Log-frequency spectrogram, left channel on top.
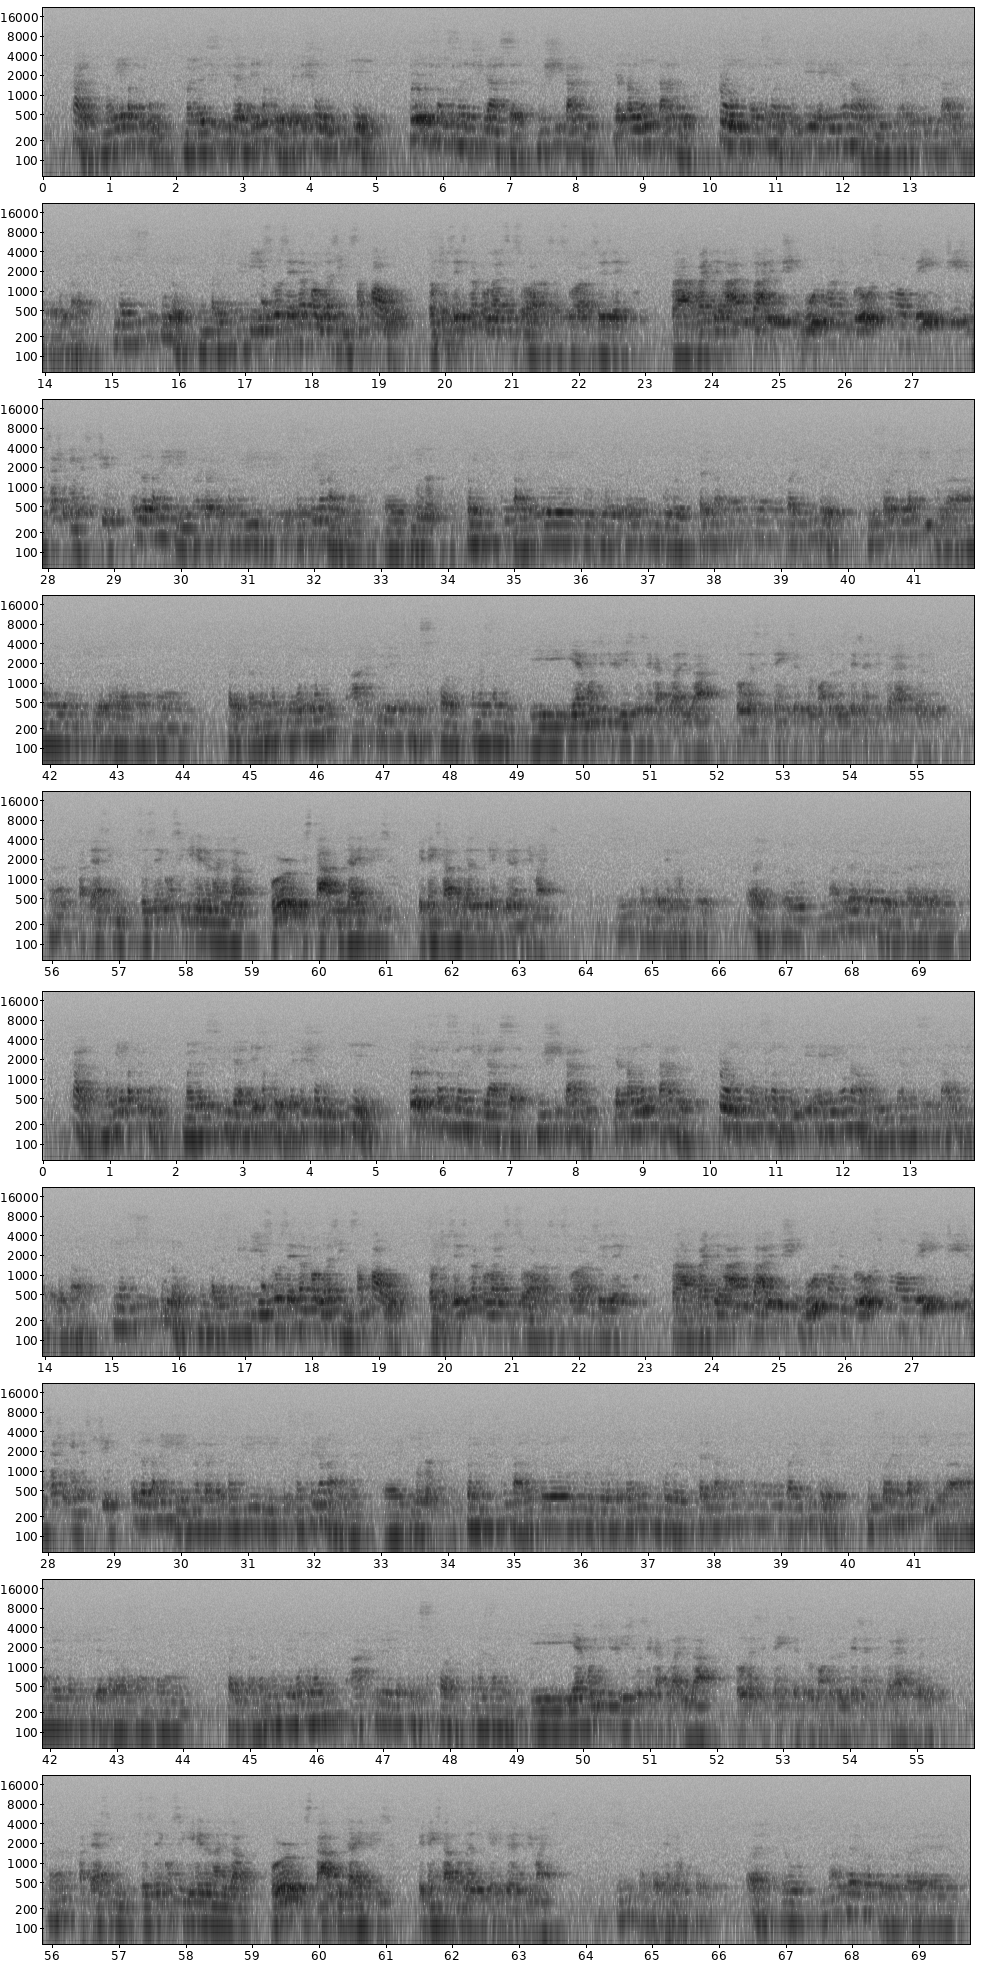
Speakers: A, on the right (about 45°); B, on the left (about 30°).
A: Cara, não ia bater público. Mas aí se fizer a mesma coisa, vai ter show da NBA todo final de semana de graça em Chicago, ia estar lotado todo final de semana, porque é regional. Existem as necessidades de cada local que não se estruturam num país continental
B: E isso você
A: com tanta
B: ainda
A: facilidade.
B: falou assim, em São Paulo.
A: Sim.
B: Só que se você extrapolar essa sua, essa sua, seu exemplo, pra, vai ter lá no Vale do Xingu, no Mato Grosso, numa aldeia indígena. Você acha que alguém vai assistir?
A: Exatamente, entra naquela questão de, de questões regionais, né? É, que
B: Exatamente.
A: são muito dificultadas pelo, por, por você ter um, um governo que precisa lidar com, com o país inteiro. Por isso que eu acho negativo a, a maneira como a gente cria essa relação com o país, cara. Não, não, eu, não, eu não acho que deveria ser <laughs> dessa forma, honestamente.
B: E, e é muito difícil você capilarizar toda a assistência por conta das extensões territoriais no Brasil.
A: né?
B: Até assim, se você conseguir regionalizar por estado, já é difícil. Porque tem estado no Brasil que é grande demais,
A: sim, completamente,
B: entendeu?
A: cara. É, eu, mas é aquela coisa, né, cara? É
